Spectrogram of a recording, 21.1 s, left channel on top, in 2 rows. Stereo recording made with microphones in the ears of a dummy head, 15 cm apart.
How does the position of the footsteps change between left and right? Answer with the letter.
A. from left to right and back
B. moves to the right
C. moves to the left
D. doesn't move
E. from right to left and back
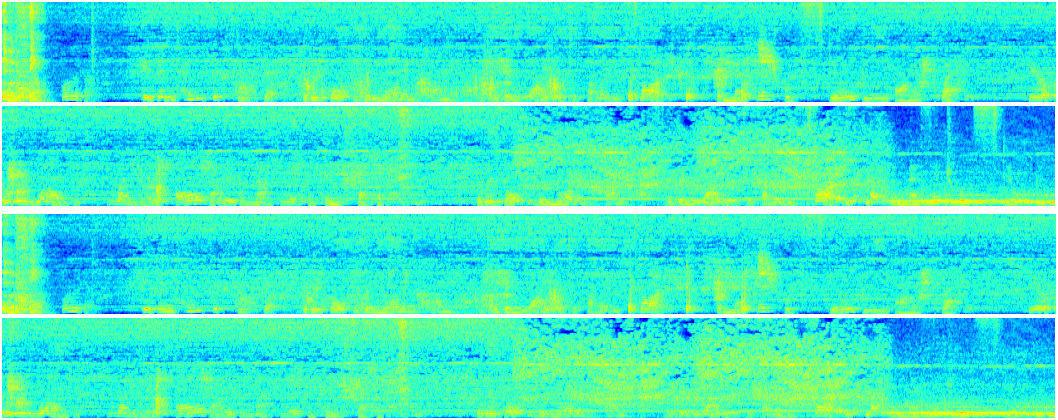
B.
